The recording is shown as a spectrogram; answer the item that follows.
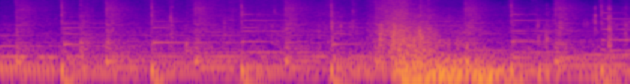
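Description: Light background music with notes changing every fraction of a second, and a brief rushing swish about two and a half seconds in, the loudest moment.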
